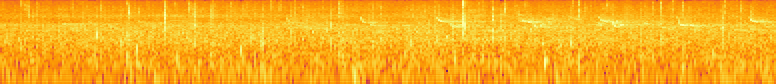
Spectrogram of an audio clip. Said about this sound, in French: Une pluie fine.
